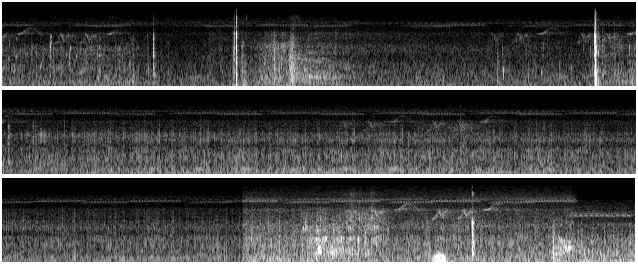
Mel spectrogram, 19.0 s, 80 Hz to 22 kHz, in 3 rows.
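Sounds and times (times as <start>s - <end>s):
high insect chirping: 0.0s - 1.6s, 3.0s - 19.0s
sharp clicks: 4.9s - 19.0s.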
